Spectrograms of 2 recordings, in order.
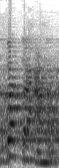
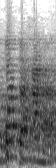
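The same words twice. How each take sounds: The two takes are said the same way.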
